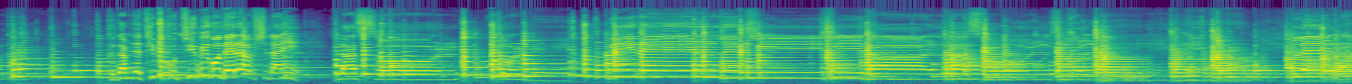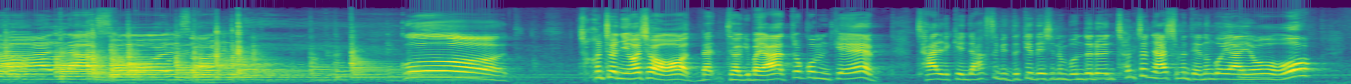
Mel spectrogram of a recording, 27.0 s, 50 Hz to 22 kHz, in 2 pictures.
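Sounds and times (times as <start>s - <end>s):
zither strings plucked: 0.0s - 18.1s.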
